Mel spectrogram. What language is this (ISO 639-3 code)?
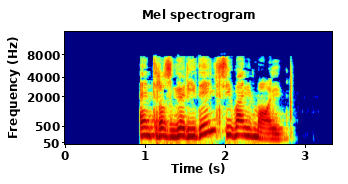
cat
